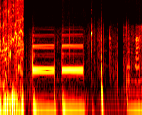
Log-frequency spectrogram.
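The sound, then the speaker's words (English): A telephone number is dialed: after a brief rush of noise, two sustained electronic phone tones sound in quick succession, followed by a few sharp clicks and handset clatter, clear. “Hand me the phone, I'm going to lash out.”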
